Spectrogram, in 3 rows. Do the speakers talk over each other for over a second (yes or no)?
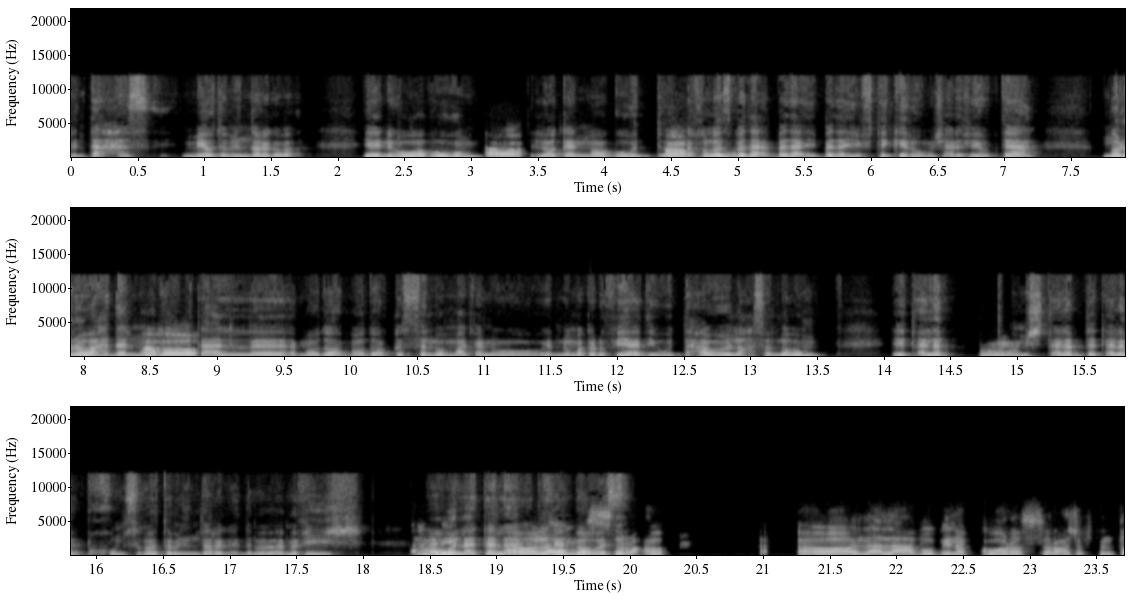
yes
